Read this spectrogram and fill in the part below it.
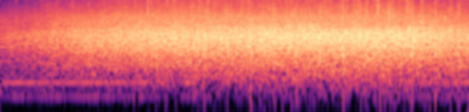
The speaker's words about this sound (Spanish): Así estalló en la catedral un gran aplauso, algo que no habíamos visto antes en un funeral.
